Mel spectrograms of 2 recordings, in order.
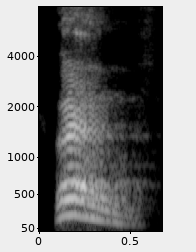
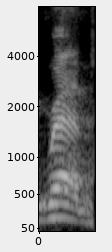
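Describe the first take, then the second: First: It is said with a local French pronunciation. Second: It is said with an English pronunciation. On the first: The speaker calls it right. "they say Reims, Reims" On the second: The speaker calls it wrong. "they don't say Reims"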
